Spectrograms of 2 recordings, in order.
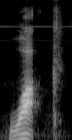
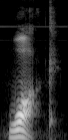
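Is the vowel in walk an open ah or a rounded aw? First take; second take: open ah; rounded aw. First: The vowel is an open, unrounded ah. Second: The vowel is a rounded aw sound. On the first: "walk has an ah sound" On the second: "It's between ah and o, and the lips are round"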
